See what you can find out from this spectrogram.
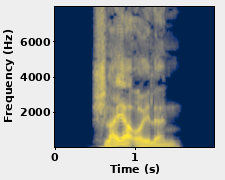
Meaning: plural of Schleiereule
- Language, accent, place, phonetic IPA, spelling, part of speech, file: German, Germany, Berlin, [ˈʃlaɪ̯ɐˌʔɔɪ̯lən], Schleiereulen, noun, De-Schleiereulen.ogg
